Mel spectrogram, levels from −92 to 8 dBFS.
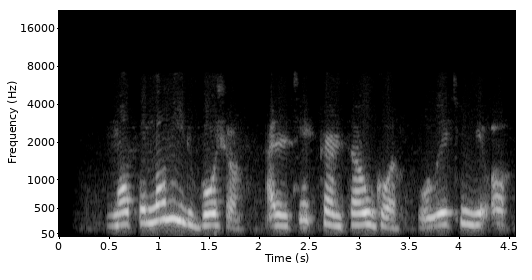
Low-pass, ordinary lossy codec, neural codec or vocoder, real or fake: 7.2 kHz; none; codec, 24 kHz, 0.9 kbps, WavTokenizer, medium speech release version 2; fake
